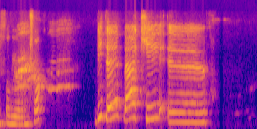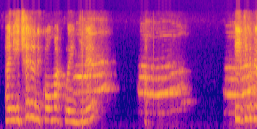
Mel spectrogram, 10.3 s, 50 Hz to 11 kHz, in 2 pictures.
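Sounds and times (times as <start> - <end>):
speech: 0.0 - 1.0, 1.9 - 4.3, 5.2 - 7.2, 9.8 - 10.2
pet cat meowing and caterwauling: 0.3 - 1.5, 6.4 - 9.0, 9.6 - 10.2.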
